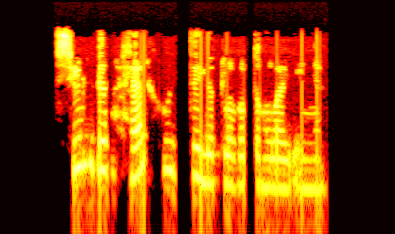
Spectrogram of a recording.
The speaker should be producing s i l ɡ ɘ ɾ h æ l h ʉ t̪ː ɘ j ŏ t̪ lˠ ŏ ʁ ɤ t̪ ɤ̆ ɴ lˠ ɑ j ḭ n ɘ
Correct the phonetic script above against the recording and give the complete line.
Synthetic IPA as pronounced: s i l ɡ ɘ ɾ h æ l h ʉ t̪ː ɘ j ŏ t̪ lˠ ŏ ʁ ɤ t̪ ɤ̆ ɴ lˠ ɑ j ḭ n ɘ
